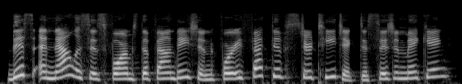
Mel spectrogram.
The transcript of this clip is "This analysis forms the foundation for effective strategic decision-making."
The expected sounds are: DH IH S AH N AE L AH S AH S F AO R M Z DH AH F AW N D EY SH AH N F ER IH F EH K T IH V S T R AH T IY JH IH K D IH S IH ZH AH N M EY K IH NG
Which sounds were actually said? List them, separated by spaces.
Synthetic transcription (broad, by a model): DH IH S AH N AE L AH S AH S F AO R M Z DH AH F AW N D EY SH AH N F ER IH F EH K T IH V S T R AH T IY JH IH K D IH S IH ZH AH N M EY K IH NG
